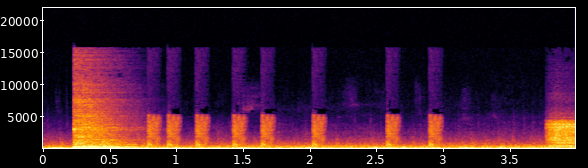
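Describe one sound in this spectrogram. Game menu cursor clicks tick in quick succession.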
